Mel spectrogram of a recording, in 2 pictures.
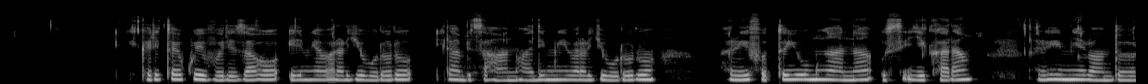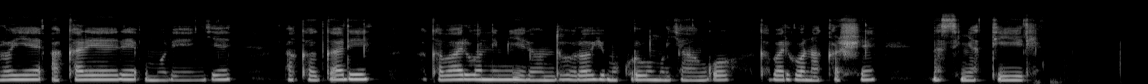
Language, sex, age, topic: Kinyarwanda, female, 18-24, finance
